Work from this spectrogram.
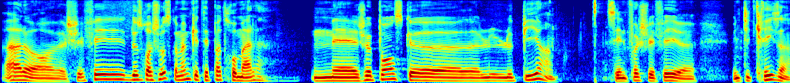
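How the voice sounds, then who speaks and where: Hesitant man with a smooth voice. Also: medium pitch. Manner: hesitant, many pauses. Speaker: game show contestant. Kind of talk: hesitant answering. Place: TV studio.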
